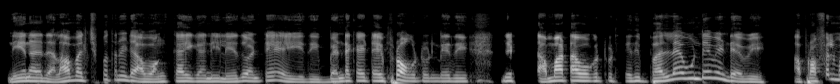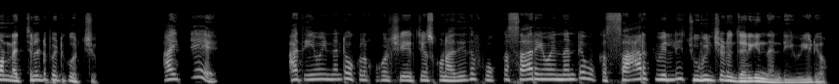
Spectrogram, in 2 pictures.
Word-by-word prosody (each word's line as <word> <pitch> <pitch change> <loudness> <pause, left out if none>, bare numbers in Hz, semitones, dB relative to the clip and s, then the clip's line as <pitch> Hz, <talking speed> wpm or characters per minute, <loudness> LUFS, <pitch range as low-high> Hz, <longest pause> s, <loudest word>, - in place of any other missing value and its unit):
నేనది 155 -2 +3
ఎలా 135 +7 +3
మర్చిపోతానండి. 195 0 -1
ఆ - - +4
వంకాయ 130 +5 +1
గాని, 140 0 0
లేదు 135 +5 0
అంటే 155 +5 -2 0.3
ఇది 115 0 -4 0.2
బెండకాయ 155 +5 +2
టైప్‌లో 160 -2 +5
ఒకటుండేది. 145 -1 -3 0.4
లేె 165 - +4 0.3
టమాటా 175 +7 +7
ఒకటుండేది. 160 -1 -3
భలే 175 - +4
ఉండేవండి 270 - +2
అవి. 125 -1 -1 0.4
ఆ - - +3
ప్రొఫైల్ 235 +11 +2
మనం 210 -2 0
నచ్చినట్టు 205 +7 -3
పెట్టుకోవచ్చు. 180 - -5 0.8
అయితే 275 +9 -7 0.9
అదేమైందంటే 230 +3 -4
ఒకళ్ళకొకళ్ళు 200 -4 -10
షేర్ 185 -3 -3
చేసుకోని 190 -1 -1
అదేదో 195 +7 -4 0.2
ఒక్కసారి 225 +4 -3
ఏమైందంటే 230 +2 -2
ఒక 190 - -15 0.2
సారుకి 240 +5 -2
వెళ్ళి 220 +4 -1
చూపించడం 200 -3 +1
జరిగిందండి 130 -9 +2
ఈ - - -6
వీడియో. 105 -2 -3
175 Hz, 135 wpm, -24 LUFS, 145-220 Hz, 0.9 s, టమాటా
